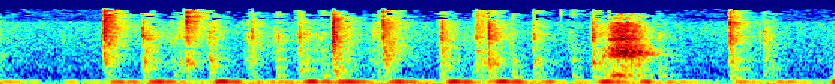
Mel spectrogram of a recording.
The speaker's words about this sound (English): Listen to you typing away.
